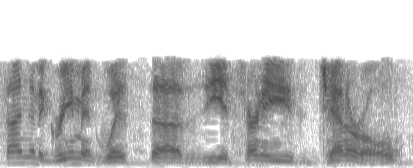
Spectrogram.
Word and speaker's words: attorneys general: I like saying it that way, which is the proper way to say it. Attorneys general of most of the United States of America. I heard somebody today say attorney generals, and they're not generals.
